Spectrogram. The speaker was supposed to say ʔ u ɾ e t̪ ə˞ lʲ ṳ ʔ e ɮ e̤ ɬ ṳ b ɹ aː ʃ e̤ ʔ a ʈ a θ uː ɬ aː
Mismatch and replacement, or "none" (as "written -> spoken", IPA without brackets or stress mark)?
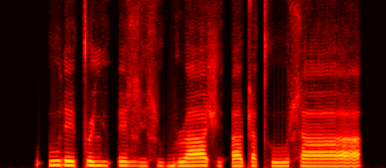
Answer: θ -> t̪ʰ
